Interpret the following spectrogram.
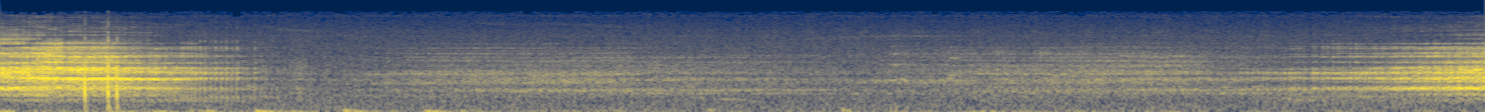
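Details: A male Yucatan black howler monkey in rehabilitation at Wildtracks, recorded up close during a feed shortly before his release to the wild, gives deep, rasping roars at the start and again near the end.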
